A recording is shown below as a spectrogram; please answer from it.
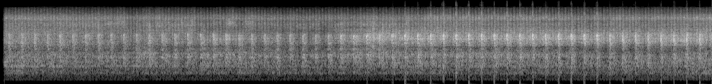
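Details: VW Polo sedan, CFNA engine, cold idle: sharp, regular ticking about four times a second, a light metallic knock from inside the engine when cold.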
